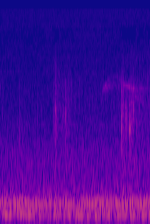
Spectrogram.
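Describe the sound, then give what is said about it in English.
A dense, steady drone of many African honey bees buzzing together in hives fitted with queen excluders at the University of Sao Paulo, a continuous hum with faint brief higher flickers passing over it, and no voices. “The African bees were prevented from escaping by queen excluders, metal grills that allow workers to pass through but keep the larger queen inside the hive.”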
